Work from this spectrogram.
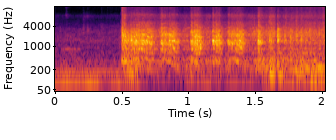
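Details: Hyundai Porter diesel with a hard-start problem; crank sensor and injector O-rings were replaced earlier, and the pressure relief valve has just been replaced. The starter catches and it fires at once into an even idle: normal quick start.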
